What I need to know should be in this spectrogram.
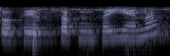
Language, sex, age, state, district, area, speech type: Hindi, female, 30-45, Uttar Pradesh, Sitapur, rural, conversation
